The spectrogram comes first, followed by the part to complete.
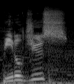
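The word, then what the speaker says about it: Betelgeuse: Uh they also uh do a lot of reference to uh Beetlejuice which if you don't know that is how you pronounce that star name. Betal juice.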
